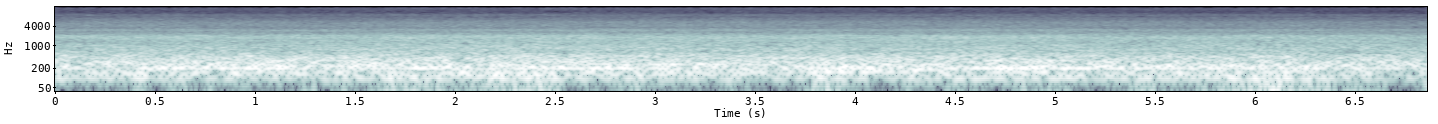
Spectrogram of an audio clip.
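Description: Train running at a station platform: a steady rumble with a low, even hum underneath.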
